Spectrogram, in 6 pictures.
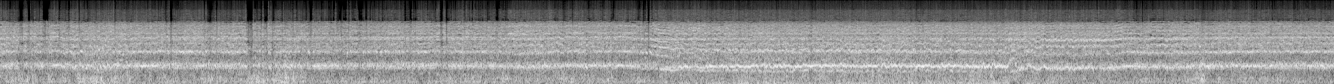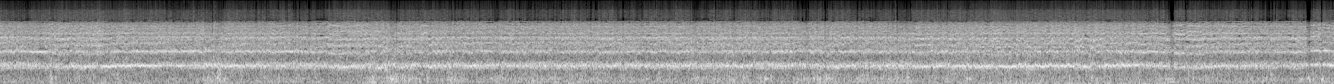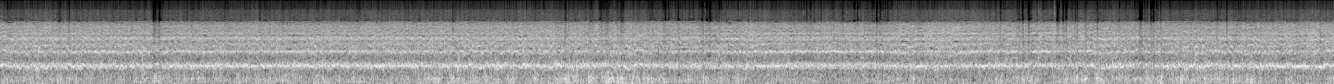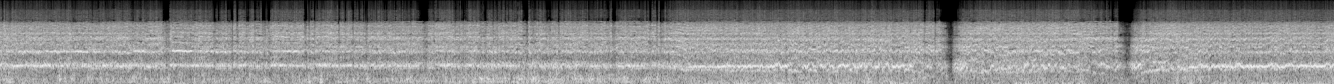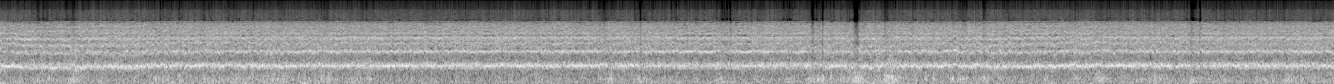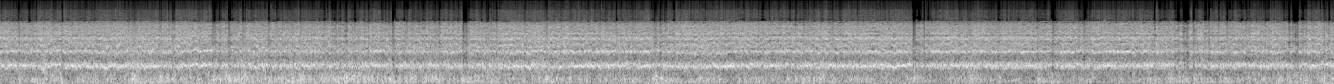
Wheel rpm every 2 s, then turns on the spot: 230, 230, 230, 210, 190, 200, 230, 230, 230, 230, 240, 220, 220, 230, 230, 230, 230, 230, 230, 220, 230, 240, 230, 210, 150, 130, 210, 220, 230, 230, 230, 230, 230, 230, 230, 230, 220, 230, 230, 230.
none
